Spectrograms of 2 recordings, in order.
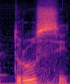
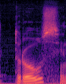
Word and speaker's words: trouxe: Não é trouxe, tá? Cuidado com a pronúncia aí. Eu trouxe, não, é trouxe, né?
